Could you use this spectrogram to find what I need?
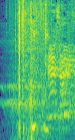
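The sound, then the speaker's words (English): A short, forceful grunt from Spain's boxer Emmanuel Reyes during a bout in the Olympic men's heavyweight boxing tournament, with a few sharp thuds and a strained vocal burst rising over a steady background murmur. “Can you tell what sport this grunt and this scream is from?”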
